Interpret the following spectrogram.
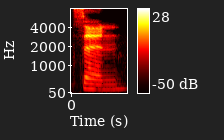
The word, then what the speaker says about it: Zehn: I think they're pronounced Neun and Zehn. By the way, it's German for 9 and 10.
